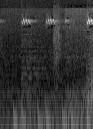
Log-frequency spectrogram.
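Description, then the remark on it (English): Crickets chirp in short, high-pitched trilling bursts that repeat every half second or so, over a steady low rhythmic pulsing, with no one talking. “Brought the Crystal Pepsi line out, got fucking crickets”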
